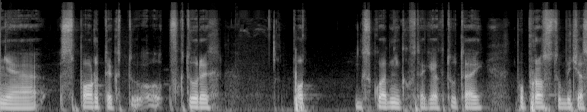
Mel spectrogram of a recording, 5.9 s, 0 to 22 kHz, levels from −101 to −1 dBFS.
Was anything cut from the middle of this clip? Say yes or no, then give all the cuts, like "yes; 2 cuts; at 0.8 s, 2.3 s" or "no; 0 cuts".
yes; 1 cut; at 3.6 s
